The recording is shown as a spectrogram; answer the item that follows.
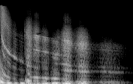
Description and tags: Neuro Glitch
This one is a serum preset made with a glitchy percussion sample, and resampled with a filter lfo
I have to say that I have a bunch of similar sounds like this jeje
generator, Synthetic, Factory, Sci-Fi, Weird, Machinery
